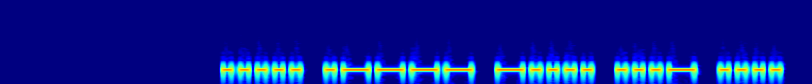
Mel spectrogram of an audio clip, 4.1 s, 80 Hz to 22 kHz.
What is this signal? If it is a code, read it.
Morse code, heard as a keyed tone, about 27 wpm, 700 Hz. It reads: 516VH
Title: Five Challenging Letter-Number Combinations 28wpm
